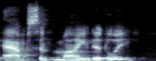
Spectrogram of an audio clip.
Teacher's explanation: ab takes the second stress so you can kind of hear when i say it absent-mindedly that ab also is stressed but it's not as stressed as mine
